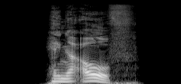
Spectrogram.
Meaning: inflection of aufhängen: 1. first-person singular present 2. first/third-person singular subjunctive I 3. singular imperative
- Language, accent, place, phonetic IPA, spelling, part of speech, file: German, Germany, Berlin, [ˌhɛŋə ˈaʊ̯f], hänge auf, verb, De-hänge auf.ogg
